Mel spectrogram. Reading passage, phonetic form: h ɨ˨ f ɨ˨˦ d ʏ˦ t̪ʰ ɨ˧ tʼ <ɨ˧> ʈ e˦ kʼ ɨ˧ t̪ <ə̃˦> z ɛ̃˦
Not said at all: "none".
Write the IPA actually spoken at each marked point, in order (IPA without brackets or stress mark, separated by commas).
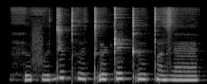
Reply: ɨ˧, ə̃˦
